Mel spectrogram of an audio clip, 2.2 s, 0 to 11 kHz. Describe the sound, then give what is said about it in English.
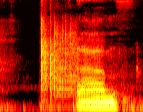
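Dice rolled during a tabletop role-playing game: a sudden rattling clatter of tumbling hits that settles over about a second, with a brief low humming tone partway through. “First roll is a 14. And the second roll is a 10.”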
